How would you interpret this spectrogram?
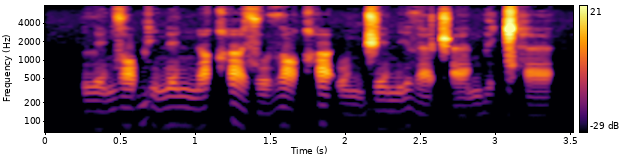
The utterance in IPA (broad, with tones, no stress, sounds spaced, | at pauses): l e˨ n z ɒ˧ b i˦˨ n e˧ n m i˨˦ qʰ i˦˨ z o˨ ð ɒ˦˨ qʰ e˦ ʔ o˨ n d͡ʒ e˧ n i˨˦ ð æ˨ t͡ʃʼ æ˨ m b e˧ ǁʰ æ˧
